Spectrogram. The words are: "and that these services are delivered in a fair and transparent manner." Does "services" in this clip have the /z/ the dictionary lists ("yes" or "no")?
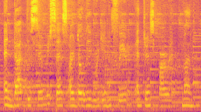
no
